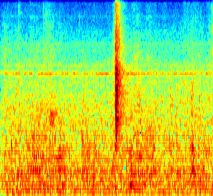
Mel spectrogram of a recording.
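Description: Golf iron striking a ball: one sharp, loud crack a little over two seconds in, over a steady background hiss with a faint high whine.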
